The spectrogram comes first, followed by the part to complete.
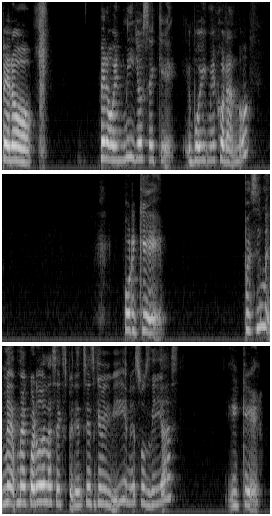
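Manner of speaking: crying while talking. Talking about remembering a child they gave up: crying while talking. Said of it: "Estoy llorando".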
